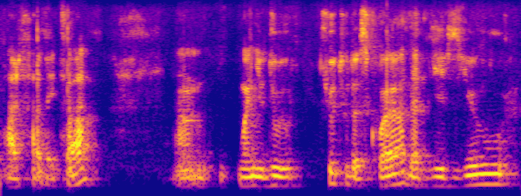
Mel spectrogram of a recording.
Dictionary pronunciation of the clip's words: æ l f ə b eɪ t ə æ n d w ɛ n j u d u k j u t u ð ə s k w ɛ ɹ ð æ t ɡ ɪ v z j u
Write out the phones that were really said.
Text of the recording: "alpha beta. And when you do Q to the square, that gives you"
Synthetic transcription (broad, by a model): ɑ l f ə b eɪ t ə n w ɛ n j u d u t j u t u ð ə s k w ɛ ɹ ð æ t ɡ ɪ v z j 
